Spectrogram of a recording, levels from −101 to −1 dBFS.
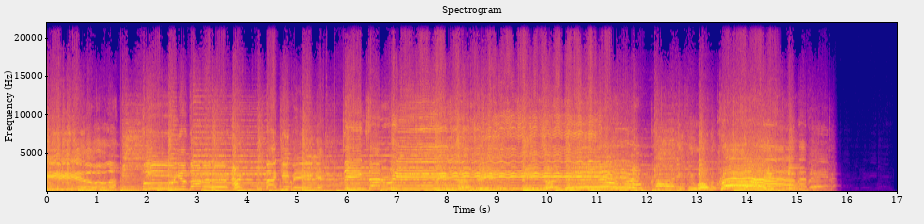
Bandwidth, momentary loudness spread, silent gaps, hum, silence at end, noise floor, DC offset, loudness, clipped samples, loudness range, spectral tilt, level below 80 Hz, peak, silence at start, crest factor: over 20 kHz; 7 LU; none; none; 1.25 s; -76 dBFS; under 0.1%; -8 LUFS; 0.7%; 3 LU; -3.5 dB/octave; -22 dBFS; 0 dBFS; 0 s; 10 dB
